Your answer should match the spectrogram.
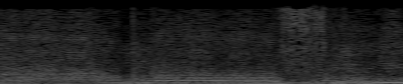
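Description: Live gospel worship music: a man singing into a microphone over the accompaniment, with long held notes that waver slightly in pitch.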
